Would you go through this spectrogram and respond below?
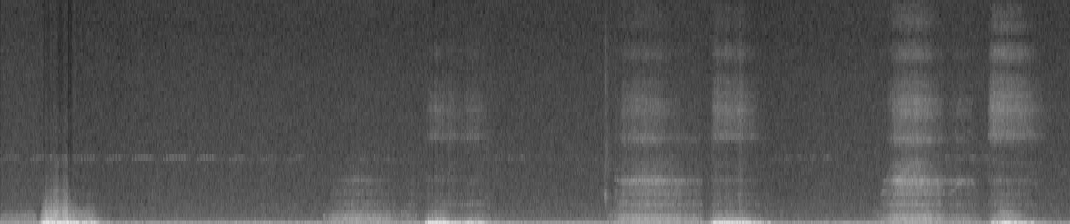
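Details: Shiba Inu Koharu fast asleep, her snore compared to the Titanic leaving port: deep, heavy snorting inhales roughly every four seconds, each followed by a softer hissing exhale, nothing else audible.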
